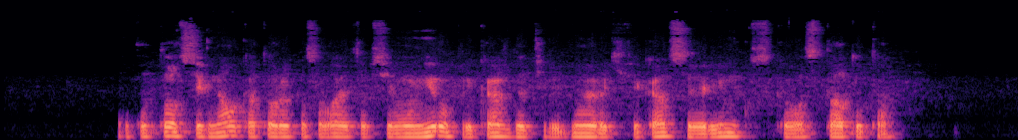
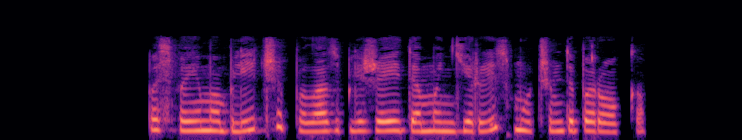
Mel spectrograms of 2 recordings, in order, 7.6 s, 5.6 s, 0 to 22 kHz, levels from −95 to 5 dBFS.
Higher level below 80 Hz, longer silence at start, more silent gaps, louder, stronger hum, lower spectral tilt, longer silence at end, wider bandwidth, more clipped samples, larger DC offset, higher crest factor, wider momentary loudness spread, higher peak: first, -58 dBFS vs -70 dBFS; second, 0.9 s vs 1.1 s; second, none vs 2.17-2.21 s, 4.66-4.72 s; first, -20 LUFS vs -23 LUFS; neither; first, -8.5 dB/octave vs -4 dB/octave; first, 0.95 s vs 0.75 s; first, 11.5 kHz vs 7.4 kHz; neither; neither; about the same, 16 dB vs 16 dB; about the same, 8 LU vs 8 LU; first, -4 dBFS vs -8 dBFS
